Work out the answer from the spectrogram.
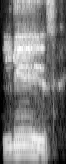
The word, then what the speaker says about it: Louvre: It's actually pronounced Louvre.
